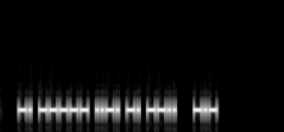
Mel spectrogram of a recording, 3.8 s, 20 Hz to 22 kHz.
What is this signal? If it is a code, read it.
Morse code, heard as a keyed tone, about 33 wpm, 700 Hz. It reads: N0FNZ K
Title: Speed-Racing Common QSO Phrases Encore - 35wpm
